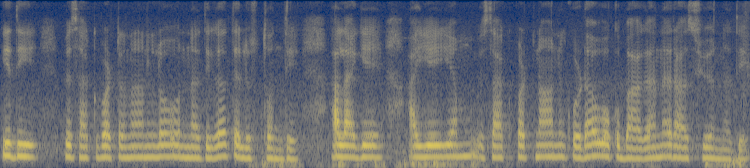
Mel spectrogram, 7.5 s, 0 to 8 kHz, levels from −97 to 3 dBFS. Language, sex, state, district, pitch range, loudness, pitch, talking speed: Telugu, female, Andhra Pradesh, Krishna, 190-210 Hz, -21 LUFS, 200 Hz, 110 wpm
